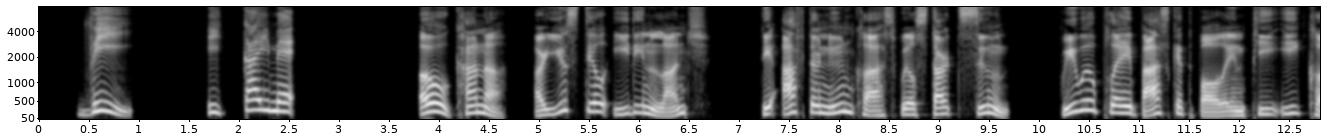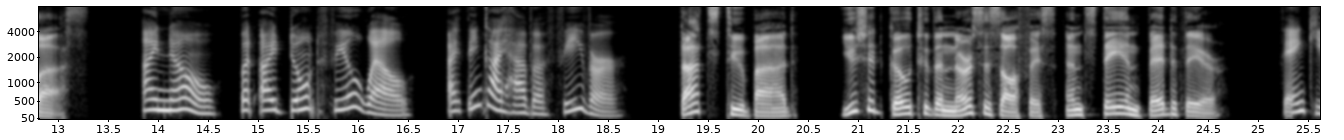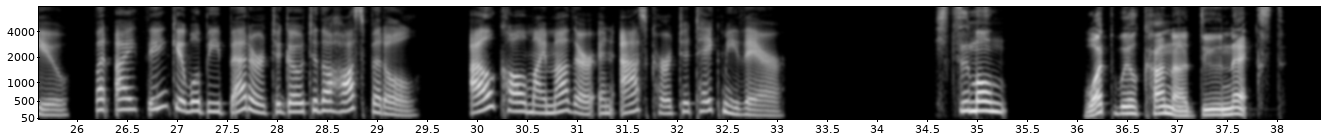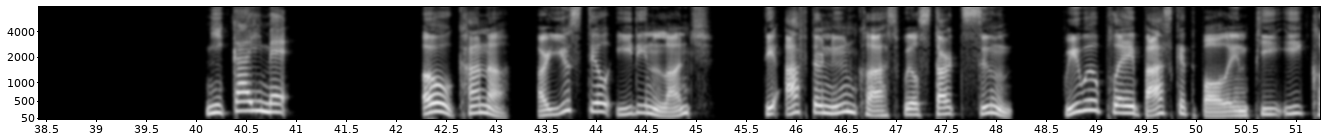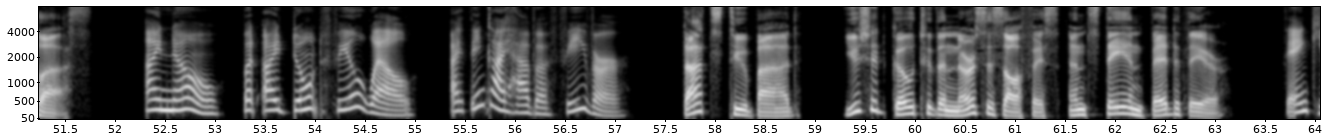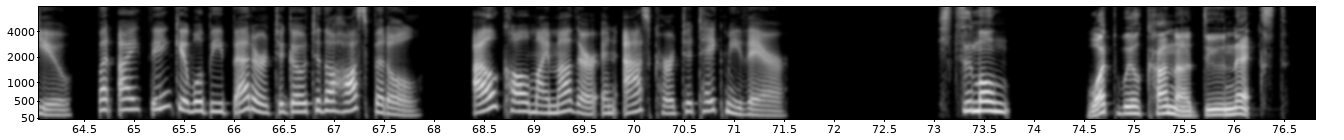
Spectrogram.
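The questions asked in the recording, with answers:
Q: What will Kana do next?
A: Call her mother and ask her to take her to the hospital.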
